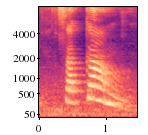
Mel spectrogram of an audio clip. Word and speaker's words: succumb: S-U-C-C-U-M-B, succumb, succumb. I hope it is clear. Rule number 1. What does the rule number 1 say? That whenever we see a M before a B, it remains silent.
